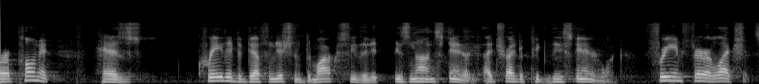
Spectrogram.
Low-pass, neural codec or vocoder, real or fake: 7.2 kHz; codec, 44.1 kHz, 2.6 kbps, SNAC; fake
